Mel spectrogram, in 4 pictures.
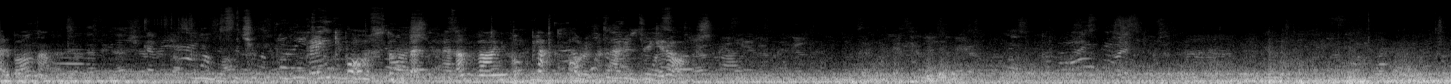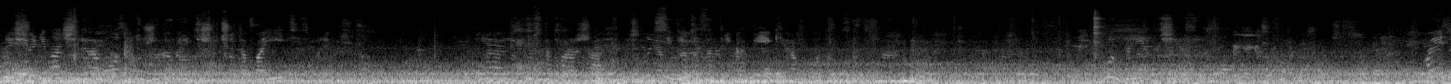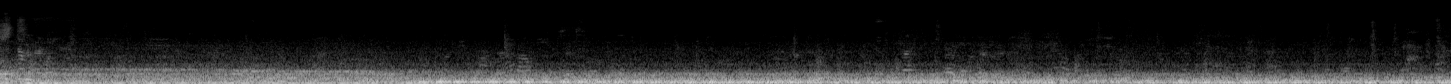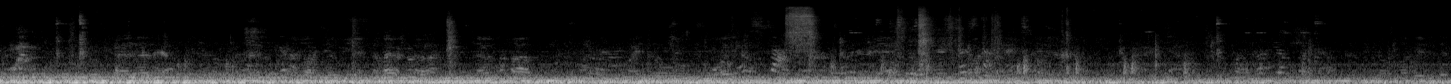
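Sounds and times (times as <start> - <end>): passengers talking: 0.0 - 58.0
train rumble and hum: 0.0 - 58.0.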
